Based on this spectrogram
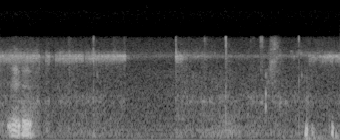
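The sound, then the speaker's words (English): A person imitates a steady, high-pitched cricket chirping trill throughout, with brief brighter pulses. Short bursts of voice break in at the start and again near the end. “Is that crickets?”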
